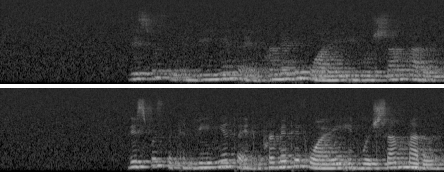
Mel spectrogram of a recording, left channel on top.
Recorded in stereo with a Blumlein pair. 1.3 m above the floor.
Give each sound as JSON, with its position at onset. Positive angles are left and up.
{"t": 1.3, "sound": "a woman speaking", "azimuth_deg": -60, "distance_m": 10.0}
